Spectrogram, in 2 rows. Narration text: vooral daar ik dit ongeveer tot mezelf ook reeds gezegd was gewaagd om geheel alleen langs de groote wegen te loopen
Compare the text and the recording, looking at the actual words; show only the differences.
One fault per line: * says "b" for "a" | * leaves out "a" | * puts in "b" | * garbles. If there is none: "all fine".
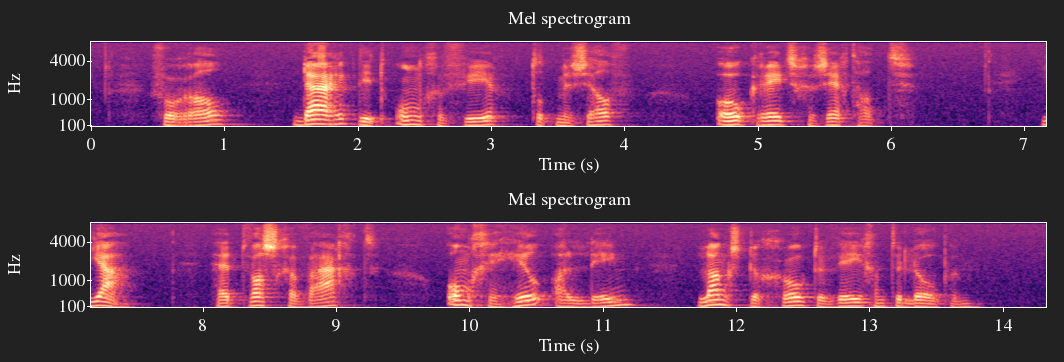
* puts in "had ja het"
